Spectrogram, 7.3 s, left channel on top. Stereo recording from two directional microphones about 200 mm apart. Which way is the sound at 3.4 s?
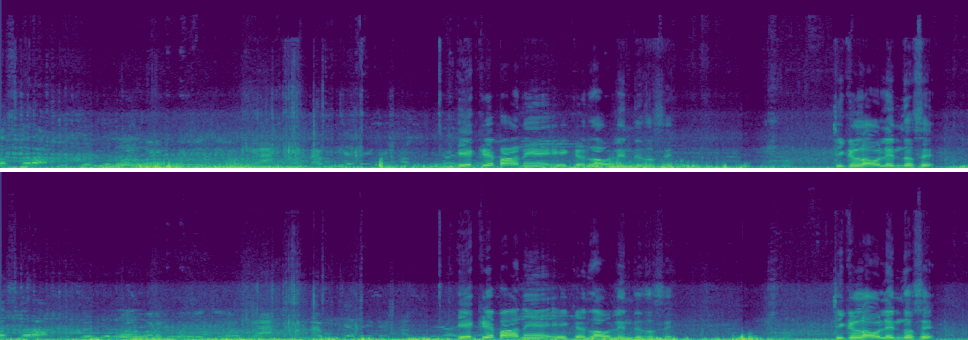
15° right (ahead or behind).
